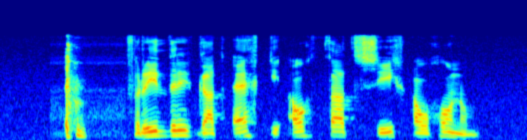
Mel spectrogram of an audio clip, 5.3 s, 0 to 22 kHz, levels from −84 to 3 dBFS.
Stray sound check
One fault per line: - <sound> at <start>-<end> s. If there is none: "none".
- cough at 0.6-0.9 s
